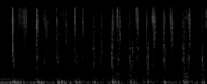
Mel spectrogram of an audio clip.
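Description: Paintbrush working primer along wooden trim: a rapid, uneven patter of short scratchy brush strokes, around ten a second.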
